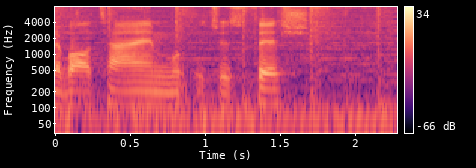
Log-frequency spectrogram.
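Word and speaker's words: Phish: all time which is fish spelled with a pH fish I was the oldest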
